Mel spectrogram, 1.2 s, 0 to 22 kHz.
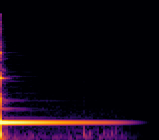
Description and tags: SanzAnais 67 G3 forte
a sanza (or kalimba) multisampled
african, kalimba, percussion, sanza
